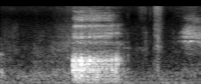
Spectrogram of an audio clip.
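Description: A person imitating a snore for a sleeping puppet: one short, faint, breathy snore a little under a second in.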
